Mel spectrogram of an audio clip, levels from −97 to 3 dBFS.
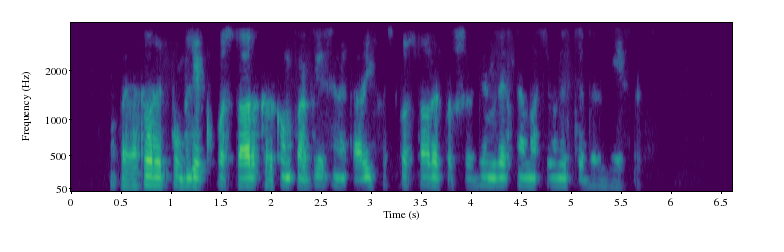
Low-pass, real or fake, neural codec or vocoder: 3.6 kHz; fake; codec, 16 kHz, 4 kbps, X-Codec, HuBERT features, trained on general audio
